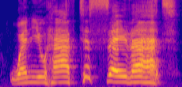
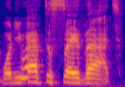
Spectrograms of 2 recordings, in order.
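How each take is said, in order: First: Slow, deliberate "have to say that"; drawn-out emphasis on every word; emphatic repeat. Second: Said in the usual way. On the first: Real, not acted.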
